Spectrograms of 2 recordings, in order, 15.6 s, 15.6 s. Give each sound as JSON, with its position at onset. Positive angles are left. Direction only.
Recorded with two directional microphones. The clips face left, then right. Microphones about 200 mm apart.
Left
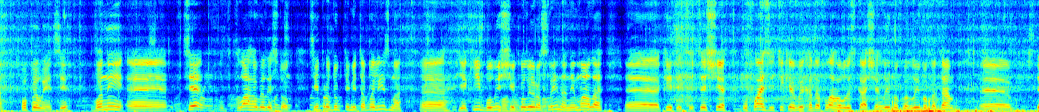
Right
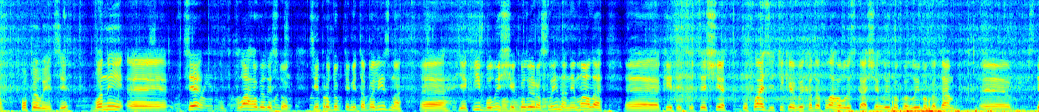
{"t": 0.3, "sound": "speech", "side_deg": -30}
